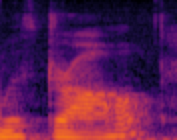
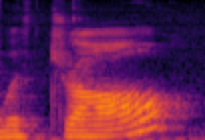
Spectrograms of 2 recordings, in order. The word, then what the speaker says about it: withdrawal: So in withdrawal, the draw syllable is the one that is longer, has a clear vowel, and is more stretched out.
